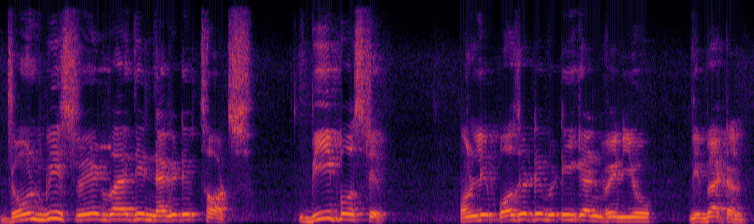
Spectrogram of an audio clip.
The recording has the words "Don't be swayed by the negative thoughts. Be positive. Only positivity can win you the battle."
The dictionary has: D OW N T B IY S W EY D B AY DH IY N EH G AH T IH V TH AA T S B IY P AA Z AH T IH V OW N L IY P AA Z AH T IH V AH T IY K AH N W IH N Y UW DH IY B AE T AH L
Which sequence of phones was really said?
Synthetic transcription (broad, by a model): D OW N T B IY S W EY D B AY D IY N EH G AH T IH V T AA T S B IY P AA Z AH T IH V OW N L IY P AA Z AH T IH V AH T IY K AH N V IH L Y UW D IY B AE T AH L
